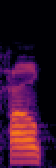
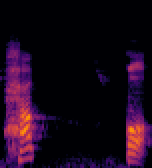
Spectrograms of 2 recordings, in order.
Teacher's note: Hol seketika kita punya qalqalah baru kita lepaskan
